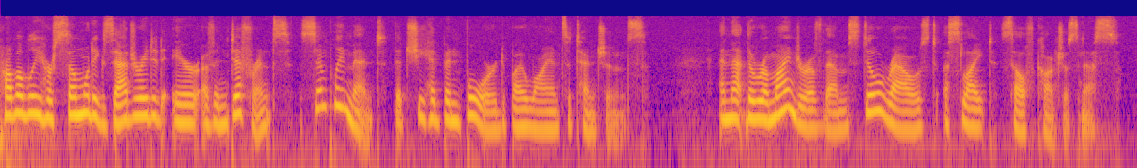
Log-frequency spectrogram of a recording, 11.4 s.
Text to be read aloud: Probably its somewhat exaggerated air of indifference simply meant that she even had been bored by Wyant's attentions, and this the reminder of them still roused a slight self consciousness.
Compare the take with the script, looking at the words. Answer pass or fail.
fail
